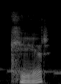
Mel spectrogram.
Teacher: the letter chi is the aspirated version of kappa. It basically sounds like a kappa plus an H sound.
